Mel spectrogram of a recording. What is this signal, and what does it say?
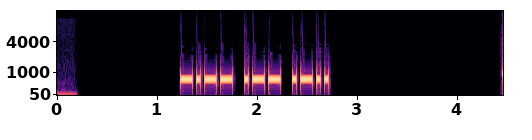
Morse code, heard as a keyed tone, about 30 wpm, 700 Hz. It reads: YWL
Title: USA Call Sign Postfixes - 3 Letters 30wpm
